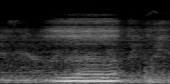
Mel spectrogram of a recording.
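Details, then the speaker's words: A sleeping puppy snoring: a single loud, low, rattling snore lasting under a second, rising out of quiet breathing. "Hey, stop snoring."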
